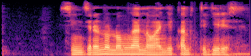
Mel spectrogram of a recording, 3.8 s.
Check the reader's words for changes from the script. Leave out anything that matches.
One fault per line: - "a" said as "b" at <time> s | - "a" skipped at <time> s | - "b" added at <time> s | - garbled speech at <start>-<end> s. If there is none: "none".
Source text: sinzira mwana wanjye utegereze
- "noneho" added at 1.6 s
- "kandi" added at 2.7 s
